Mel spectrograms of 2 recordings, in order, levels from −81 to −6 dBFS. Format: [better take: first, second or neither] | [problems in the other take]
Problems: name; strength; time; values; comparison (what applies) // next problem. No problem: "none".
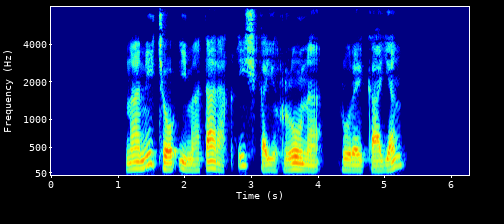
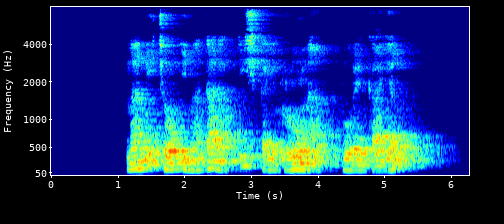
first | room echo; dies away in 1.1 s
